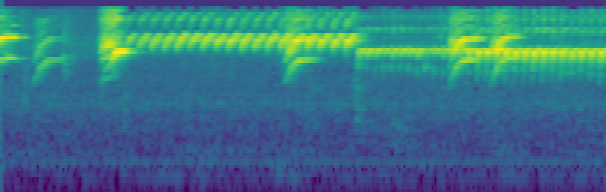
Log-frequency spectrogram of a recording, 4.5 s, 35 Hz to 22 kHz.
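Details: Timbrado Español canaries singing at a judged singing competition and show in November 2015, category C1 teams of four; high rattling trills, sharp rising notes and a steady metallic rolled phrase near the end.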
